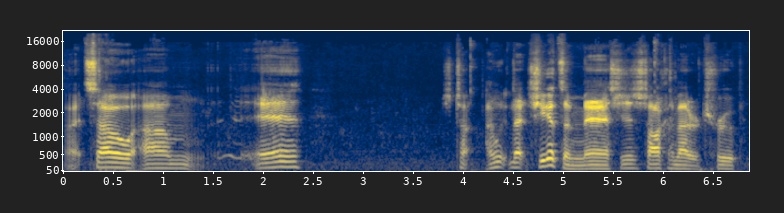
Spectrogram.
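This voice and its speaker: A man with a slightly low voice hosts a casual ranking video. He rambles wryly, thinking out loud as he goes. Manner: rambling, thinking aloud, wry. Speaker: video host ranking game voice lines. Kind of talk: casual unscripted commentary.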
